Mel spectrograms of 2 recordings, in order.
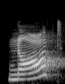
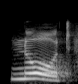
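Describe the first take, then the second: First: नॉट with a short open o; short vowel. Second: नोट with a long drawn-out o; long vowel. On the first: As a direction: keep नॉट brief. (नॉट में छोटा ऑ) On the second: (नोट में लंबा ओ खींचकर) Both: Shown as a demonstration. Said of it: "ये minimal pairs इस तरह के हैं".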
